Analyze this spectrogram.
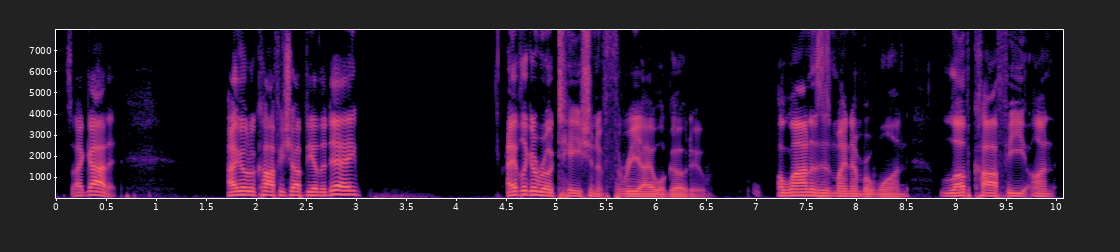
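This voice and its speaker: In studio-quality audio with no echo, a middle-aged Massachusetts podcast host talks off the cuff in a smooth, medium-pitched voice. He wanders casually from point to point and keeps swearing at his listeners in asides.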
